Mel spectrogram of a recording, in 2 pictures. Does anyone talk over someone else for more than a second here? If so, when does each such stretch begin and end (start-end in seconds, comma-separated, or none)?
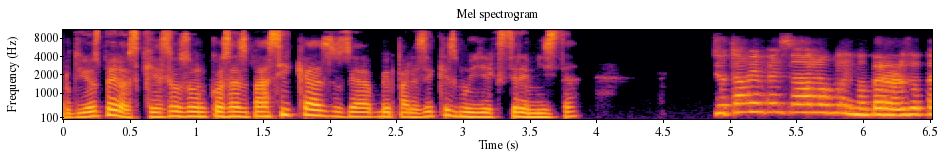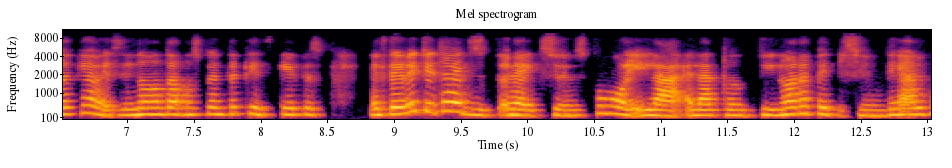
none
